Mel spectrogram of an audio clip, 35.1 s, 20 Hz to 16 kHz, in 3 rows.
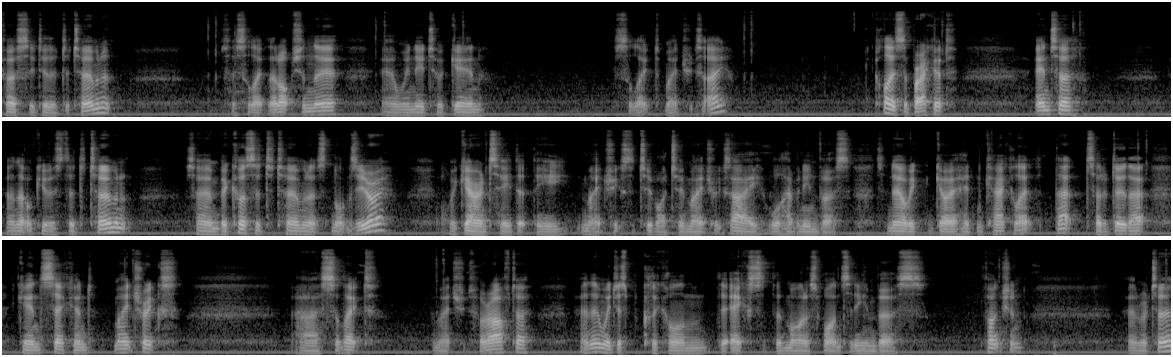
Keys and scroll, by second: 2.2 Return, 7.5 Return, 9.4 ), 10.8 Return, 27.8 Return, 34.9 Return.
